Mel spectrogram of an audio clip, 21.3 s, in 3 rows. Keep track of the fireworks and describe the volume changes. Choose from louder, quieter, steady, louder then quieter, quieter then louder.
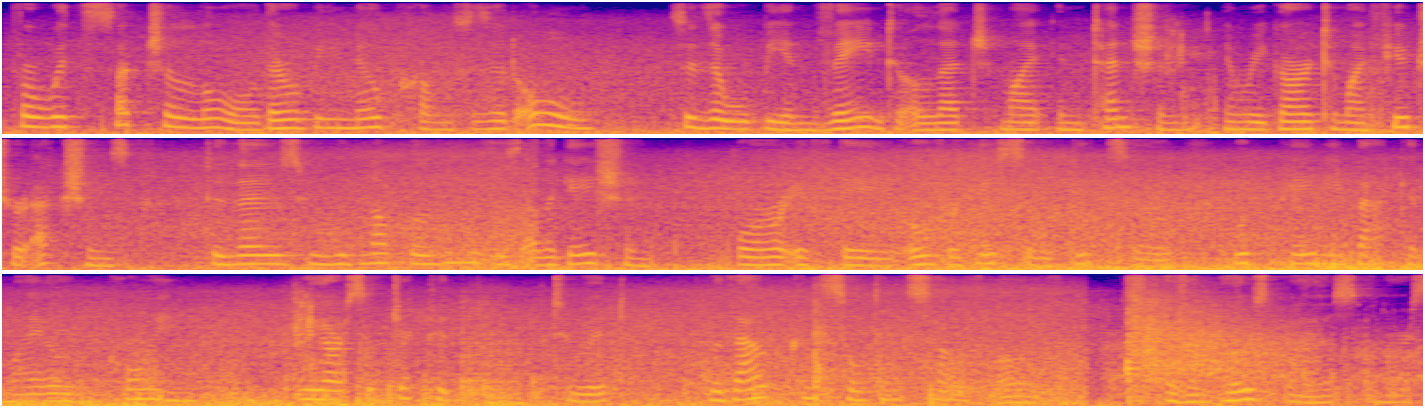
louder.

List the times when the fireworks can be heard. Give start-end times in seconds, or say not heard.
14.4-20.8.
